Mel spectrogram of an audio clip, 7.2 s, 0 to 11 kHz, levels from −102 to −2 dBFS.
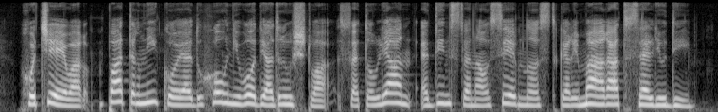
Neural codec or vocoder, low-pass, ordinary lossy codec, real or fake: none; 9.9 kHz; none; real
